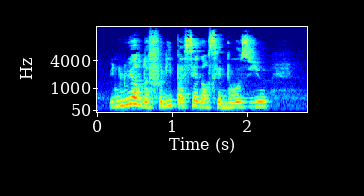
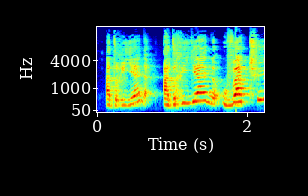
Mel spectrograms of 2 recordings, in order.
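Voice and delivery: rising frantic shout, louder each time; a desperate father calling his fleeing daughter; panicked cry; 8 semitones higher, 14 dB louder than usual. A narrator's reading. Father crying out to his leaving daughter, frantic shout. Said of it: "s'écria le misérable affolé".

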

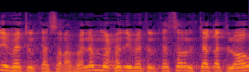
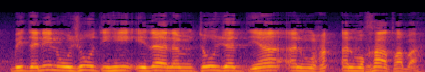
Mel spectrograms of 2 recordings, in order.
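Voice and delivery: higher, louder recitation of a book; reading text aloud; 4 semitones higher, 5 dB louder than usual. Acted. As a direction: read the text out to the class, raised and measured. (قراءة المتن بصوت مرتفع)

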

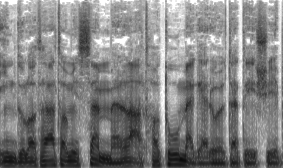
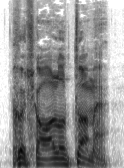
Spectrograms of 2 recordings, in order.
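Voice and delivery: crying out; 9 semitones higher, 4 dB louder than usual. A narrator's reading. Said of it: "kiáltott fel Lang".

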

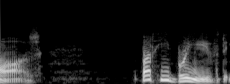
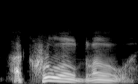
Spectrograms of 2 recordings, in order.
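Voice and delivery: muttered; much slower than usual. A narrator's reading. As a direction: drag the words out, wincing in pain. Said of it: "he muttered".

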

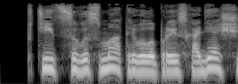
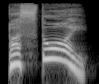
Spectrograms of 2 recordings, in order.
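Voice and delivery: calling out; 6 semitones higher than usual. A narrator's reading. Calls after fleeing figure.

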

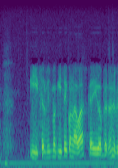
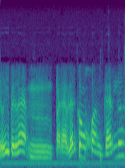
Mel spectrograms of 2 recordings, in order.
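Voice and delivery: higher, slow put-on woman's voice; female prank caller; 5 semitones higher, slower than usual. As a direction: play the caller asking for the king. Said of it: "llama un día una tía". (imitando a la mujer que llama preguntando por Juan Carlos)

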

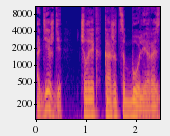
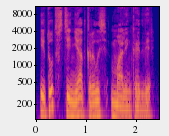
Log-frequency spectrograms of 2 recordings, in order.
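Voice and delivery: ordinary delivery

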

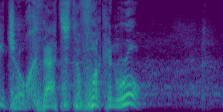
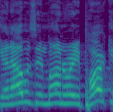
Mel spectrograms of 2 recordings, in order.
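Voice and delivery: usual speaking voice

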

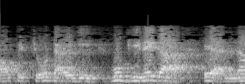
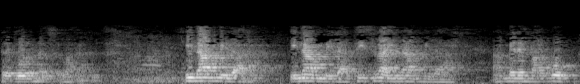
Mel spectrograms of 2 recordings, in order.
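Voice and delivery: ordinary talk

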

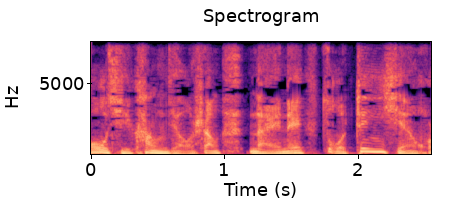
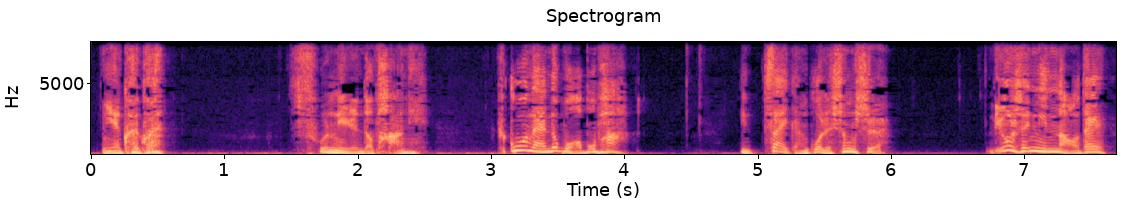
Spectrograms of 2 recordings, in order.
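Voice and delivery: sharp, fierce scolding; stern; 8 semitones higher, faster than usual. A narrator's reading. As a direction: drive him out harshly. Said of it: "厉声说".

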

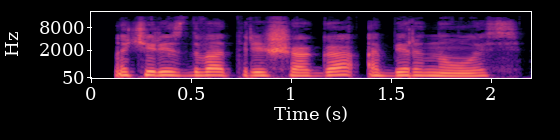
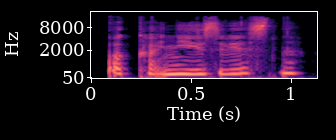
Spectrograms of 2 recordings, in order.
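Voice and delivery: sobbing; 8 semitones higher than usual. A narrator's reading. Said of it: "всхлипнула Нэнси".

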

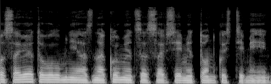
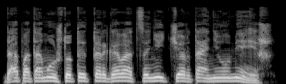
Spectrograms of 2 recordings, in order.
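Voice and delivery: high-pitched, exasperated mock yell; contained narrator's version of an angry bellow; 9 semitones higher, 3 dB louder than usual. A narrator's reading. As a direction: scold in a raised, high voice. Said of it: "заорал он так, что у меня заныли барабанные перепонки".

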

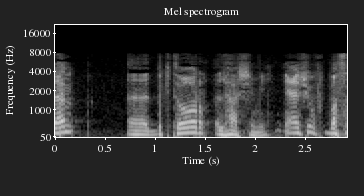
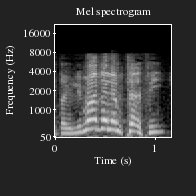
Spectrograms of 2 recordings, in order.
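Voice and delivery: mock demand, higher and louder; demanding retold question; 8 semitones higher, 5 dB louder than usual. Host confronts the guest who skipped dinner, mock anger. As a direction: press him hard for an answer, lightly acted.

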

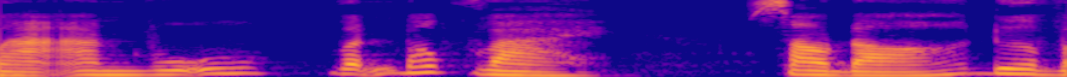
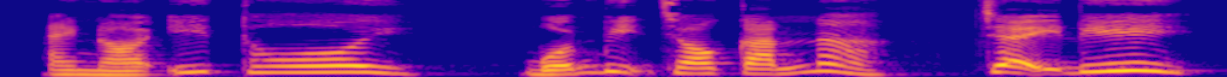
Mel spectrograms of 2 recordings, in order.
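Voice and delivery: much higher, urgent cry to run; urgent shout; 7 semitones higher than usual. A narrator's reading. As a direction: yell at him to run, now. Fleeing a dog, urging him. (giục anh chạy, hét to)

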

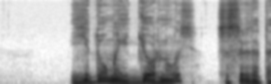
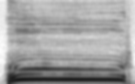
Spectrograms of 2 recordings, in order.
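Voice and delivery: high, louder drawn-out booing howl; crowd howl; 13 semitones higher, 6 dB louder than usual. A narrator's reading. Crowd howling at the harsh sentence, booing. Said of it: "взвыла толпа".

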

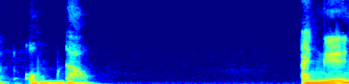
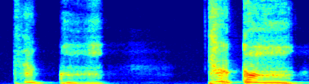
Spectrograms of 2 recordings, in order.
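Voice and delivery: hissed start building to a high, loud shriek; crazed mother shrieking curses while running; shrieking rage; 7 dB louder, slower than usual. Acted. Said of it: "vừa chạy vừa rít lên". (rít lên điên dại, từ nhỏ vọt thành thét cao và to)

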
